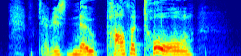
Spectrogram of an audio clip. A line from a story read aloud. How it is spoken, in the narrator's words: exclaimed the Count, after another hour or so of hard walking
